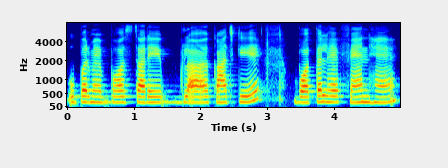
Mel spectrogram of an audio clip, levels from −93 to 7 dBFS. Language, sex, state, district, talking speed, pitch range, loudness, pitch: Hindi, female, Jharkhand, Deoghar, 130 wpm, 195-205 Hz, -17 LUFS, 200 Hz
